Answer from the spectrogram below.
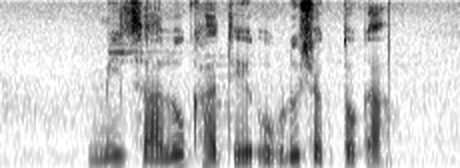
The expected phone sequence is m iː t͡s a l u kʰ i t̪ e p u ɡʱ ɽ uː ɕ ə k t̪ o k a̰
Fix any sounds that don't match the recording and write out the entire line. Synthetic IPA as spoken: m iː t͡s a l u kʰ a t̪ e ʔ u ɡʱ ɽ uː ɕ ə k t̪ o k a̰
